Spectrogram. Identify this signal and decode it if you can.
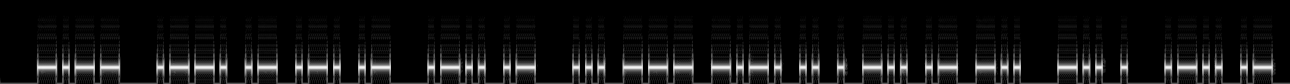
Morse code, heard as a keyed tone, about 19 wpm, 800 Hz. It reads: Y PARA LA SOCIEDAD DE LA
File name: morse mp3 / ESPAGNOL TEXTE EN CLAIR 2 VITESSE 18 MOTS MINUTES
